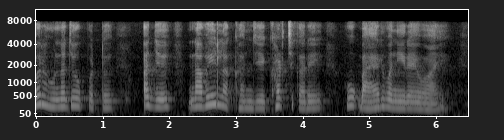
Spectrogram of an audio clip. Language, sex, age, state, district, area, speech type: Sindhi, female, 45-60, Maharashtra, Thane, urban, spontaneous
